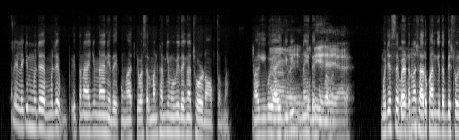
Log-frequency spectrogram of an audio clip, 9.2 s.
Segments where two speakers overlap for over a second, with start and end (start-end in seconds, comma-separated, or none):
5.4-6.7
